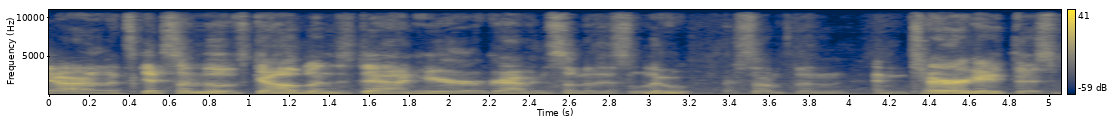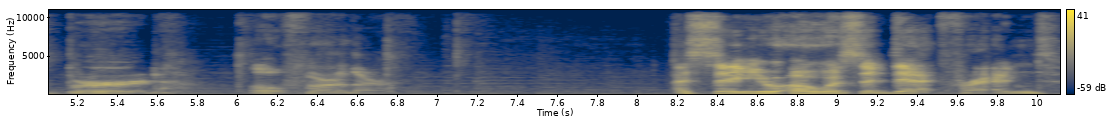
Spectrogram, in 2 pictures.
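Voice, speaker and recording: A man uses a put-on character voice, raspy and fairly high in pitch, at a moderate pace. Faint music plays in the background. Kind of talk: pirate talk. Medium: actual play.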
